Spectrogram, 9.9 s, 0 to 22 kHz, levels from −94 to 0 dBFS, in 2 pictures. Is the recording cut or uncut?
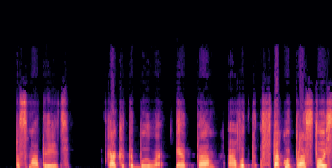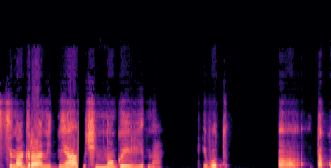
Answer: cut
